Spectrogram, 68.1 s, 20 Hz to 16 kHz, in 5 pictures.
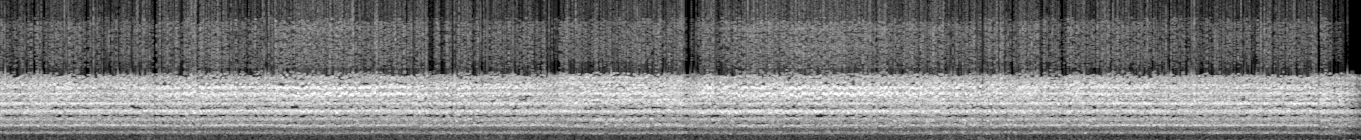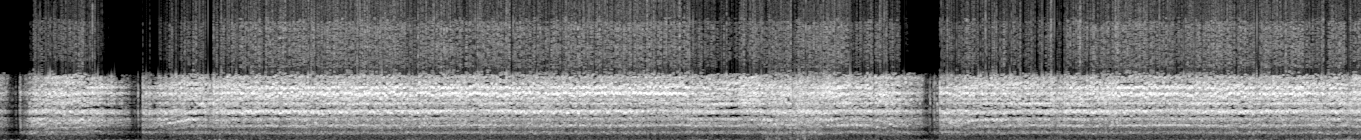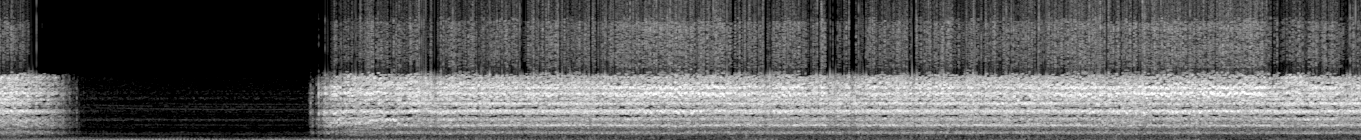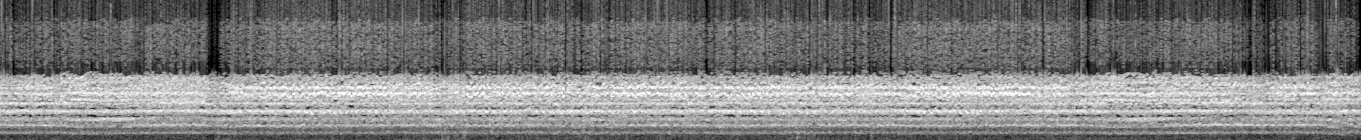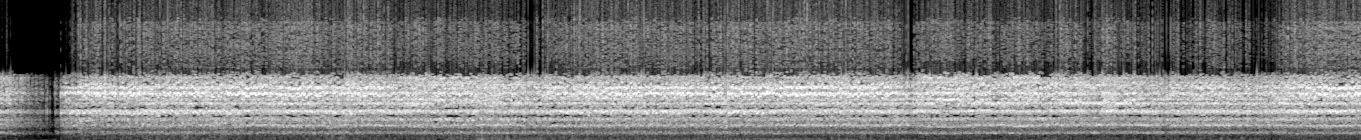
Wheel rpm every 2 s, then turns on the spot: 230, 220, 230, 220, 220, 230, 180, 100, 210, 210, 210, 140, 220, 150, 0, 130, 230, 230, 230, 220, 220, 220, 220, 220, 230, 220, 230, 100, 210, 220, 210, 230, 230, 230.
none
